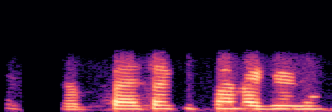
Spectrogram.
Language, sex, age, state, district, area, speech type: Hindi, female, 60+, Uttar Pradesh, Sitapur, rural, conversation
